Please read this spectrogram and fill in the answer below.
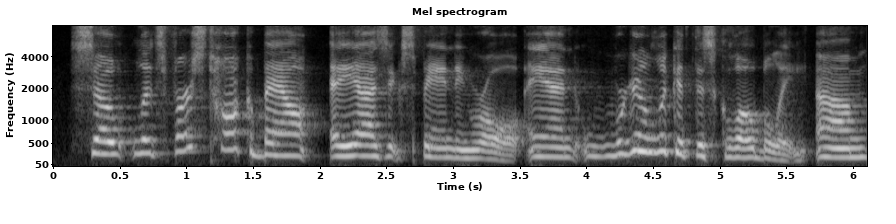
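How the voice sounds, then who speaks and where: A woman speaks at a moderate pace with a Texan accent and a fairly high pitch. Her pitch swings very widely while her loudness stays very even. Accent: Texan twang. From Texas. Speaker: clinical research industry speaker. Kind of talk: webinar presentation. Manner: halting, many fillers.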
